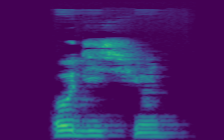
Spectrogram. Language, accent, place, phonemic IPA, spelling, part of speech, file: French, France, Lyon, /o.di.sjɔ̃/, audition, noun, LL-Q150 (fra)-audition.wav
- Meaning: 1. audition 2. hearing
